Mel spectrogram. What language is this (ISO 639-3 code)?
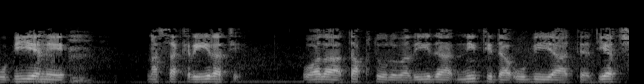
hrv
